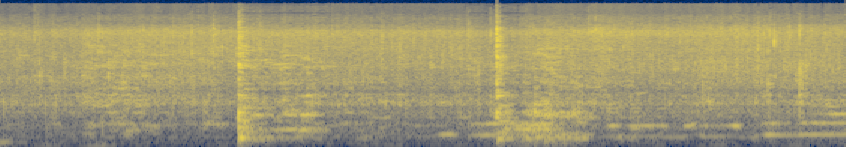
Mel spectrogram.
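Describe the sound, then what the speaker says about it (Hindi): Okra (bhindi) frying in a pan for a masala bhindi dish, a soft steady sizzle with two sharp clanks of a utensil against the pan and faint stirring scrapes. "मैं फ्राई कर रही हूँ, इसको अच्छे से फ्राई हो जाए"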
